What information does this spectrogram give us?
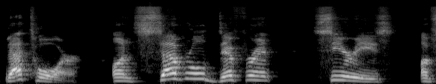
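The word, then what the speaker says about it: B'Etor: She would later go on to be, I believe it's pronounced Betor, on several different series of Star Trek.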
